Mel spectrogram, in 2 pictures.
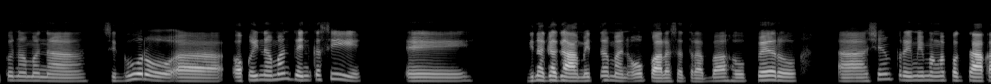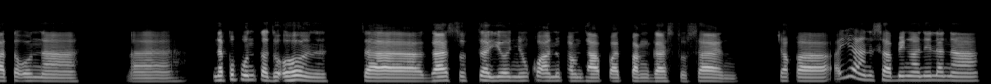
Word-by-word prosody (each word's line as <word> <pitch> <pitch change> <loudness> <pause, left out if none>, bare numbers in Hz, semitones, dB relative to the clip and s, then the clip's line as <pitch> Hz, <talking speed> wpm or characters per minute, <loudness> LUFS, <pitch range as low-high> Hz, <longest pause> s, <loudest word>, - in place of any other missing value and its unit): ko 195 - -6
naman 180 -1 -5
na 155 -1 -2 0.2
siguro, 190 0 -2
ah, 155 -2 +2 0.2
okey 200 0 -2
naman 240 +5 -2
din 200 -2 +1
kasi, 215 -5 -3 0.5
eh, 165 +1 -3 0.6
ginagagamit 175 -3 +5
naman 175 -5 -2
o 170 - -3
para 155 -3 +3
sa 155 - -7
trabaho 160 +3 -4
pero, 195 -4 +3 0.5
ah, 155 0 0
siyempre 235 -2 -4
may 195 - -2
mga 195 0 -3
pagkakataon 175 -2 +2
na, 155 0 0 0.8
ah, 145 0 -4 0.4
napupunta 210 +1 +1
doon 180 -2 +1 0.4
sa 170 - +3 0.6
gastos, 180 +1 +4
sa 195 - +3
yun 180 0 -2
yung 180 0 -6
kung - - 0
ano 175 0 -3
pang 165 -1 -5
dapat 160 0 +2
pang 160 -1 0
gastusan. 155 -1 0 0.4
Tsaka 165 -1 +1
ayan 300 - -2
sabi 195 -1 0
nga 195 0 0
nila 195 0 -2
na, 180 -1 0
175 Hz, 130 wpm, -24 LUFS, 160-195 Hz, 0.8 s, ginagagamit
